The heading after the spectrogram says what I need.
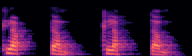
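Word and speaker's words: क्लृप्तम्: There is one word, it's called klaptam. So when you pronounce that, that's the la, you get it here. Klaptam. So tongue is touching just before the teeth.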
